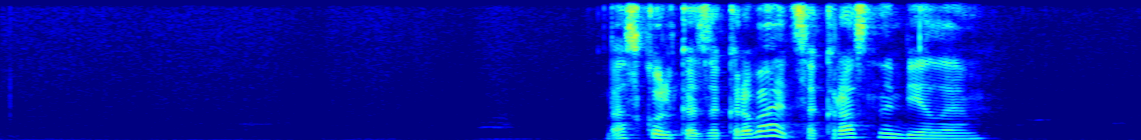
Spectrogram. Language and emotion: Russian, neutral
